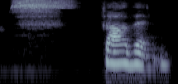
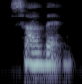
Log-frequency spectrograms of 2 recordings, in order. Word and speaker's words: Samhain: So MH is pronounced as V. So it would actually be Samhain. Okay. Samhain.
